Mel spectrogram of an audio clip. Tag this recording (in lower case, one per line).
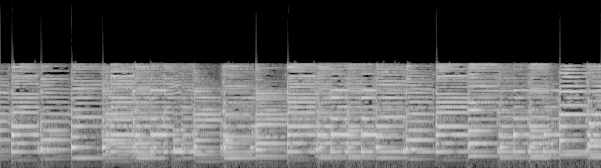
music
playing banjo
banjo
